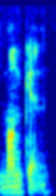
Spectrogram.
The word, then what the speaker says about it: Monken: I think it is pronounced Monken too. – Monken. – With an N.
